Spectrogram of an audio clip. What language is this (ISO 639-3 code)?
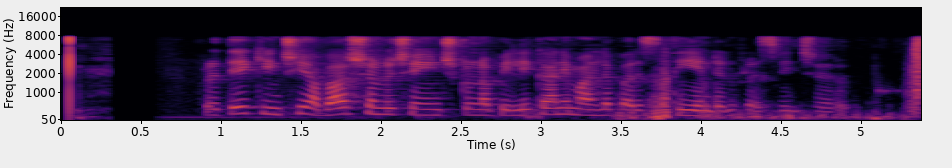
tel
